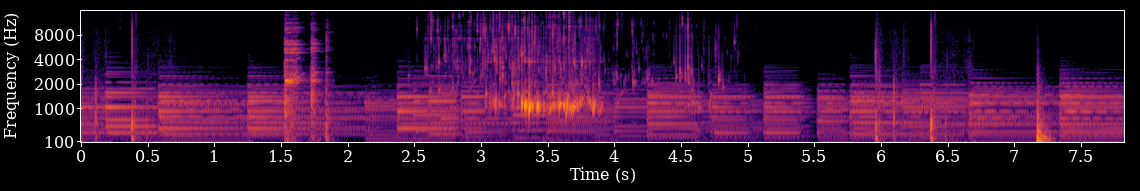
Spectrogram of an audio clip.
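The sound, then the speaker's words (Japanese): Water pours into a glass with a rising, gurgling splash, framed by sharp glassy clinks and a ringing resonance, with no voices. “さあ、お水汲んだけて。”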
